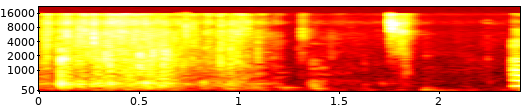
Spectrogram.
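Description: Plastic packaging crinkling and rustling as items are dug out of a box, fading away after about a second, with one brief rustle near the end.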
